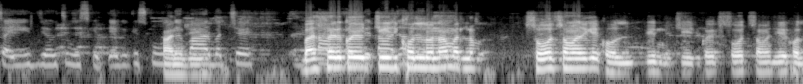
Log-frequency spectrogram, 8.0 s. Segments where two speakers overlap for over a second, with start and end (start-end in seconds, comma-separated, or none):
3.1-4.5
